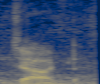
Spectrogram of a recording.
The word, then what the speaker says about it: kyat: It's because their currency is KYAT but pronounce it as CHAT. KY is pronounced as CH in their language.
